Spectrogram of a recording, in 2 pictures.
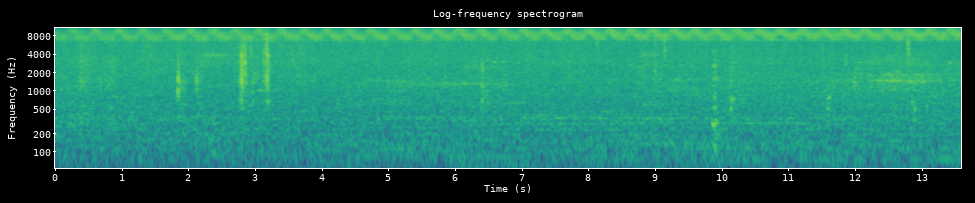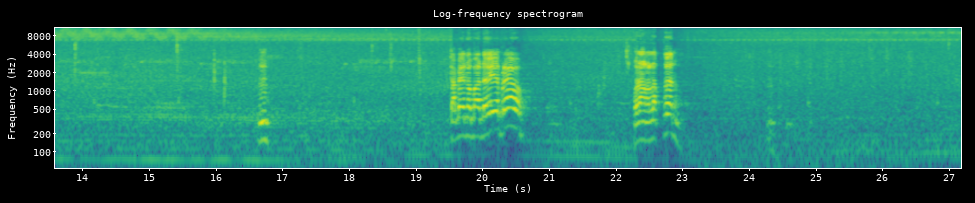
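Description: A man eats, chewing and smacking his lips.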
